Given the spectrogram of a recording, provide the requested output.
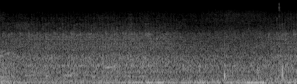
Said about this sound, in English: a lo fi soundscape is harsher, denser, and filled with packed and competing frequencies. And for Schafer, these are closer to the sounds associated with cities, traffic, and transit, stuff like that.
